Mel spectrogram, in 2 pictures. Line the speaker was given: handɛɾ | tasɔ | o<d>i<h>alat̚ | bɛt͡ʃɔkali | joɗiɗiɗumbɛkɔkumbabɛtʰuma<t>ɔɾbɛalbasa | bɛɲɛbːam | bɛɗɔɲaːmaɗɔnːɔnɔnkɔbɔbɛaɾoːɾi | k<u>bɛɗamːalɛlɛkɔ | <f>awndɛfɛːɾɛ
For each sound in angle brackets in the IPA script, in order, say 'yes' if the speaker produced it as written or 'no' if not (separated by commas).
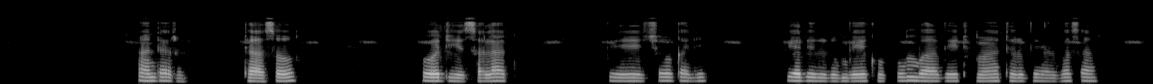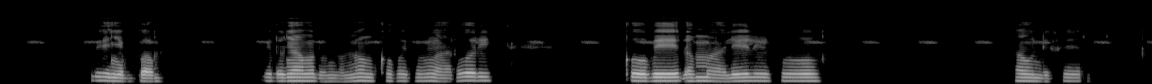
yes, no, yes, no, no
